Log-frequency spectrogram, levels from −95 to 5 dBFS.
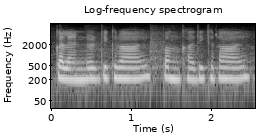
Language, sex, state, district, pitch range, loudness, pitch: Hindi, female, Uttar Pradesh, Saharanpur, 215-230 Hz, -18 LUFS, 220 Hz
